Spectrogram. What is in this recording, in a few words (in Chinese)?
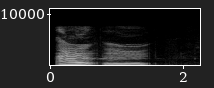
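"a1 yi2" Chinese, female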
